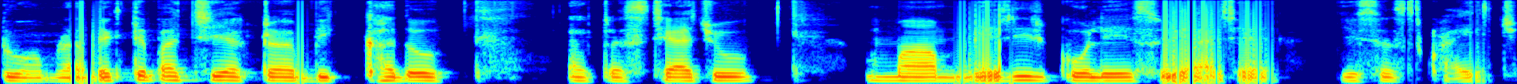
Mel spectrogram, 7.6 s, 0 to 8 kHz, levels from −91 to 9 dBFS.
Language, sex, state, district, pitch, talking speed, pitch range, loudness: Bengali, male, West Bengal, Kolkata, 130 Hz, 125 wpm, 125-135 Hz, -16 LUFS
